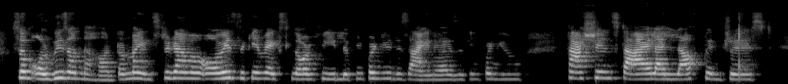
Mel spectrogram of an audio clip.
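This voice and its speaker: The speech comes very fast with a bright, sharp tone, monotone, flat intonation and big swings in loudness. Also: woman, high pitch for a woman. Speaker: fashion blogger. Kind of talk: interview. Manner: soft-spoken.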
